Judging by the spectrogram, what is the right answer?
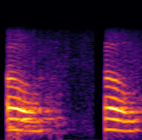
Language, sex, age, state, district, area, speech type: Bodo, female, 18-30, Assam, Kokrajhar, rural, conversation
